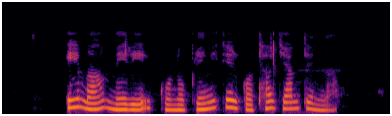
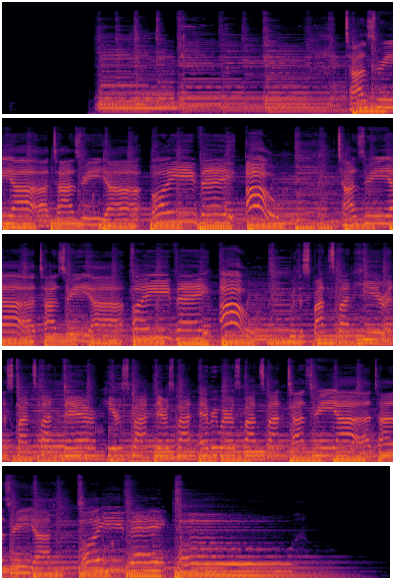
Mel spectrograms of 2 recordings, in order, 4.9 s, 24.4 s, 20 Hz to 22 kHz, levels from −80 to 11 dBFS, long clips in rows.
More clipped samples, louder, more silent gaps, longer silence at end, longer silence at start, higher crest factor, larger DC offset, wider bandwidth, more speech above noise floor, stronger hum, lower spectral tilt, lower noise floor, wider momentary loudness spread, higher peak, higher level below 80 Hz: neither; about the same, -19 LUFS vs -19 LUFS; neither; about the same, 0.7 s vs 0.65 s; second, 0.8 s vs 1.15 s; about the same, 18 dB vs 18 dB; neither; second, 7.4 kHz vs 16 kHz; second, 49 dB vs over 72 dB; neither; first, -8.5 dB/octave vs -6 dB/octave; second, -68 dBFS vs under -90 dBFS; second, 6 LU vs 10 LU; about the same, -2 dBFS vs 0 dBFS; second, -58 dBFS vs -26 dBFS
